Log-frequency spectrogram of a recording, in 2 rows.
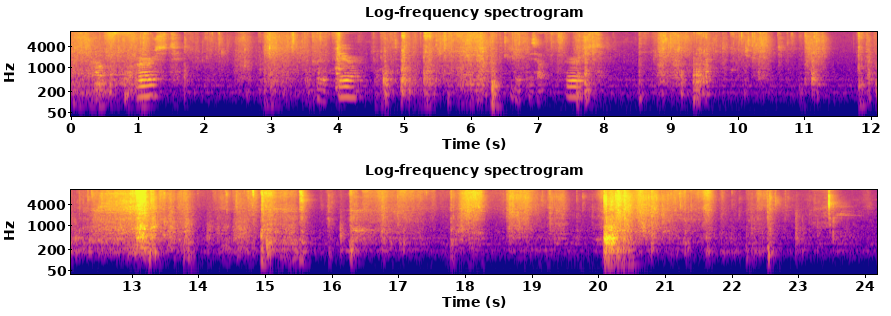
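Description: A cardboard shipping box being opened and unpacked by hand: cardboard flaps and plastic wrapping rustle and scrape in short irregular bursts, with the loudest handling noises about 13 and 20 seconds in as the contents are lifted out and set on the table.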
